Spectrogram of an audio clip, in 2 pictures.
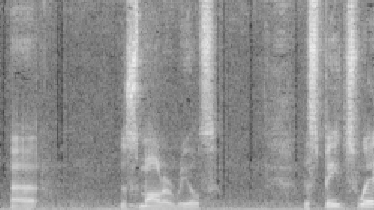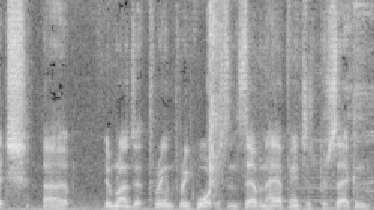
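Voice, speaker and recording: A man presents an unscripted, hands-on equipment walkthrough, plainspoken and halting, correcting himself as he goes. His voice is medium-pitched with a darkish tone.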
